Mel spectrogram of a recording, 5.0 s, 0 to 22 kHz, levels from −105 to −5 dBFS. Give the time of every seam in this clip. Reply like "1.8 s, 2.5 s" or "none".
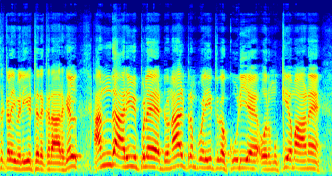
1.2 s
